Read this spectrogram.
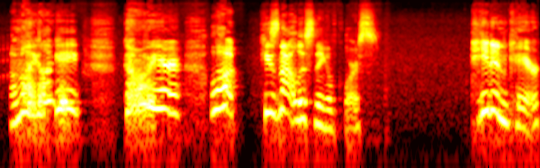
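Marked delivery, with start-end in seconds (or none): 0.4-2.4 very high, crazed, panicky, frantic calling out. Retelling calling the barking dog Lucky back, reenacting frantic calling. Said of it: "calling him frantically like a crazy woman".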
